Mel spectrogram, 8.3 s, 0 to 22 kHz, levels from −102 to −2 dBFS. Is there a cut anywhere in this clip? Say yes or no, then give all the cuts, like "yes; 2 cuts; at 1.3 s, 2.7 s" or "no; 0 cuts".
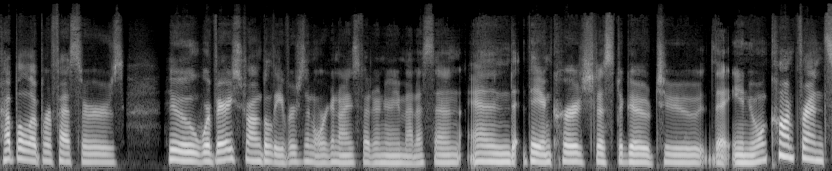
yes; 1 cut; at 4.6 s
